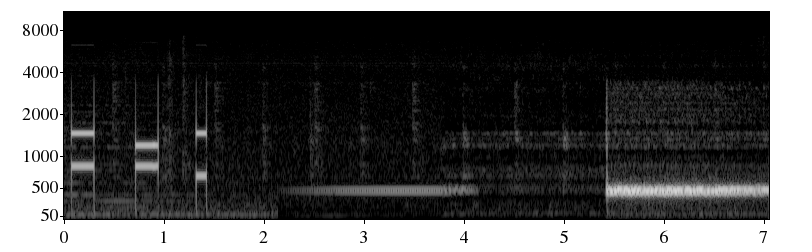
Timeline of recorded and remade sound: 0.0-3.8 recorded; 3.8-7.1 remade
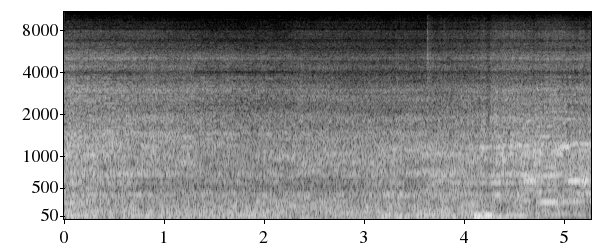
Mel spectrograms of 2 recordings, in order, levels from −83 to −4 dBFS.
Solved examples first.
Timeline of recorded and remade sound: 0.0-0.7 recorded; 0.7-1.3 remade; 1.3-2.3 recorded; 2.3-5.3 remade

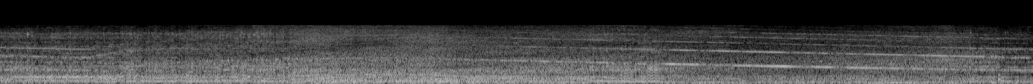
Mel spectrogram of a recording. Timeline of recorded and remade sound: 0.0-2.9 remade; 2.9-5.9 recorded; 5.9-6.6 remade; 6.6-9.7 recorded; 9.7-10.3 remade

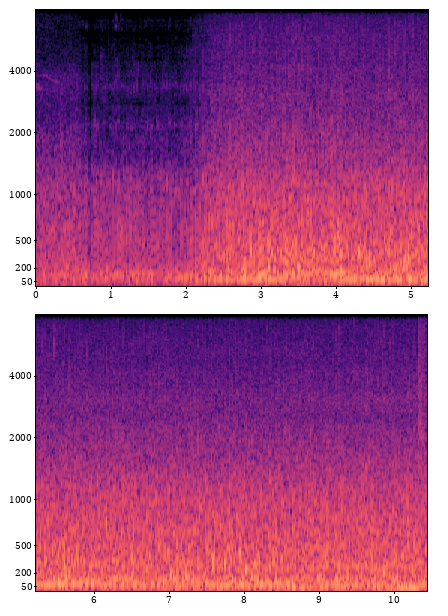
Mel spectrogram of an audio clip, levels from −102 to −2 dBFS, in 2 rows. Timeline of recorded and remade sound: 0.0-0.6 recorded; 0.6-2.3 remade; 2.3-3.3 recorded; 3.3-4.1 remade; 4.1-10.4 recorded

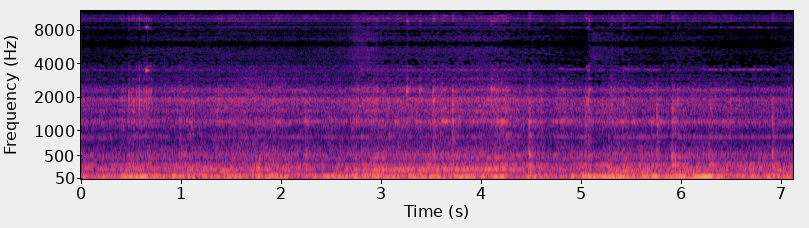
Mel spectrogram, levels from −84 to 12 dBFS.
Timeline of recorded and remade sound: 0.0-1.4 recorded; 1.4-2.8 remade; 2.8-7.1 recorded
